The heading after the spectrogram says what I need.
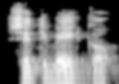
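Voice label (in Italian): "becca", vocabolario dialettale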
